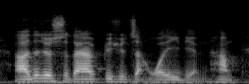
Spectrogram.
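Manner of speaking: ordinary talk, nothing marked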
